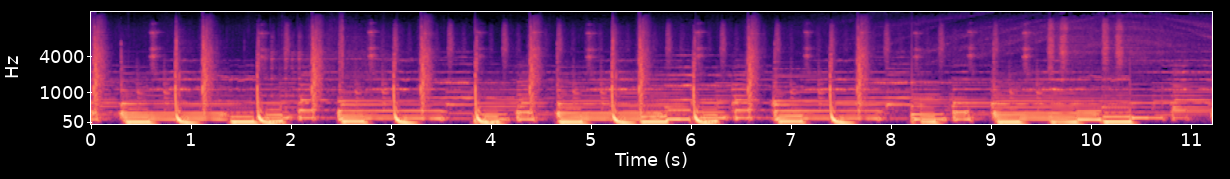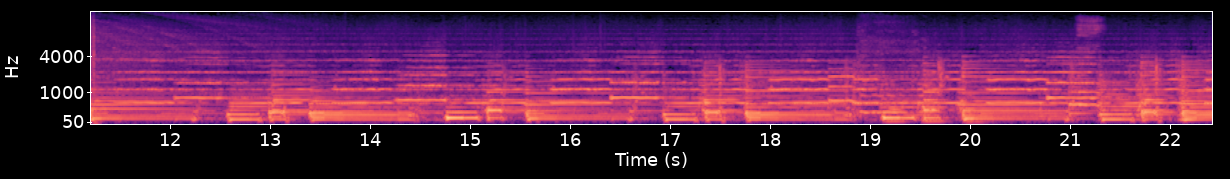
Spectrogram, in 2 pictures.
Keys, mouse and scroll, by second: 0.7 click, 1.0 scroll up 2, 1.7-3.1 drag, 4.0 click, 4.9 click, 6.3-7.6 drag, 7.8-8.8 drag, 10.0 click, 10.6 click, 10.7 scroll down 2, 11.5 click, 12.0 click, 12.6 s, 13.6 scroll up 2, 13.8 click, 14.3 click, 14.5 right click, 15.2 click, 15.7 click, 16.5 click, 16.7-17.4 scroll down 3, 17.4 click, 19.6 click, 20.6 click, 21.2-22.0 drag.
